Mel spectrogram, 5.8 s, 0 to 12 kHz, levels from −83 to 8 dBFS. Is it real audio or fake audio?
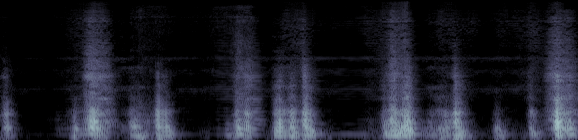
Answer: fake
